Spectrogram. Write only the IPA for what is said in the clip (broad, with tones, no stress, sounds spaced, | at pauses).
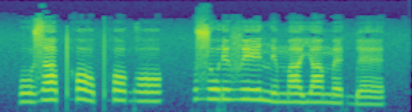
o˨ z a˦ pʰ ɔ˦˨ pʰ ɔ˦ ɡ ɔ˦ | z o˦ ɾ ɪ˦ v eː˦ n ɪ˨ m a˨ j a˨ m ɛ˨ ɡ͡b ɛ˨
